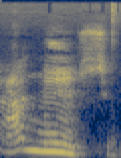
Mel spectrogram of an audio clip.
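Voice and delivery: anúncio slowed, with NÚN stretched; slow a-NÚN-cio, middle syllable strong; stress on NÚN. Shown as a demonstration. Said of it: "Então, acento".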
